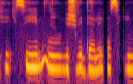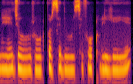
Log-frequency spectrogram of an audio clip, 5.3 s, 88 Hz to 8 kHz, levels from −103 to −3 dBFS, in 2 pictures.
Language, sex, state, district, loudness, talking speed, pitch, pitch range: Hindi, female, Uttar Pradesh, Lucknow, -19 LUFS, 190 wpm, 200 Hz, 190-210 Hz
